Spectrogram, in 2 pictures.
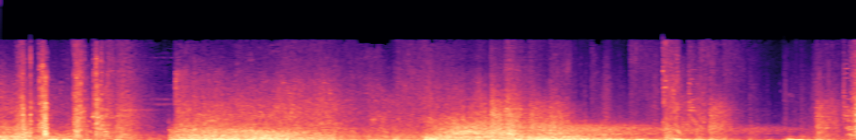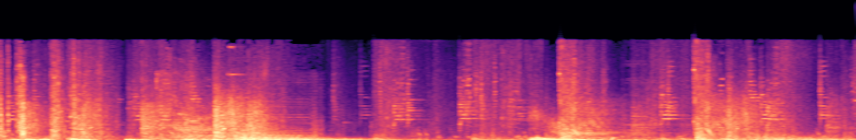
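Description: Game weapons clash and strike repeatedly.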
